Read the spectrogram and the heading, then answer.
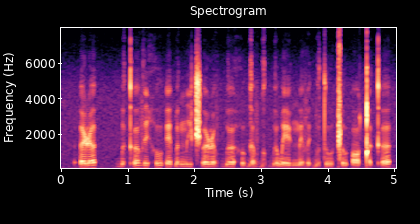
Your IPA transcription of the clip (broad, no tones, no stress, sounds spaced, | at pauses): ʔ ə ɭ ə | ɡ͡b ə kʼ ɵ v ɾ i h u ʔ e ɓ ə ŋ͡m i t͡ʃʼ ɵ ɭ ɵ v ɡ͡b ɵ h u ɡ ə v ɡ u ɡ͡b ɵ w e y̯ ŋ͡m e v e ɡ͡b u t u ǁ u ʔ ɔ ǃ ə kʼ ə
